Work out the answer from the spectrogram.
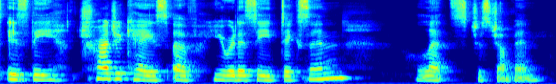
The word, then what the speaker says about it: Eurydice: Eurydice is how a lot of the media pronounces her name, but I believe she pronounced it Eurydice.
